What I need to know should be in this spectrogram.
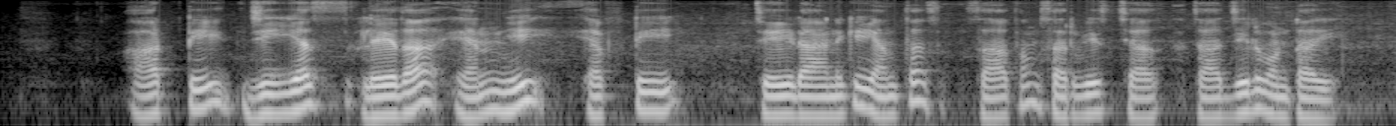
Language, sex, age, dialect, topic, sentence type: Telugu, male, 36-40, Utterandhra, banking, question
